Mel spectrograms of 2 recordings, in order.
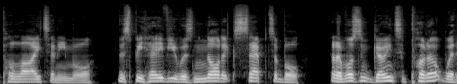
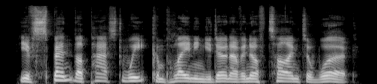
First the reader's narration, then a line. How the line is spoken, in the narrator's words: was shouting now, and to hell with it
